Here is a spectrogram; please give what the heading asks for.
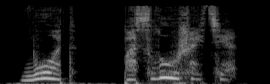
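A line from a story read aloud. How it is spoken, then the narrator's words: Whisper. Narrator (Russian): прошептала она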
